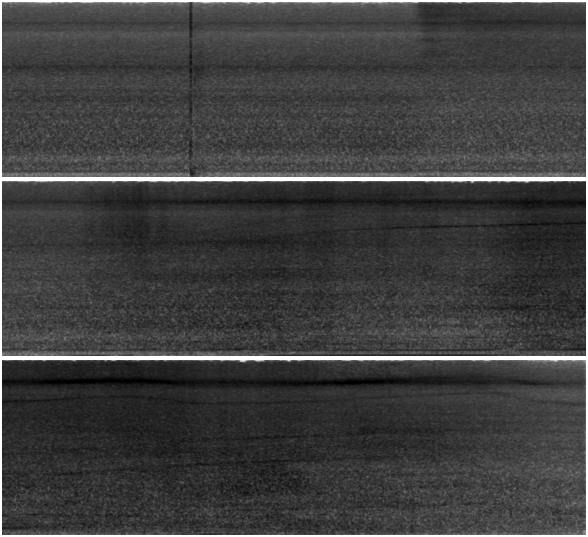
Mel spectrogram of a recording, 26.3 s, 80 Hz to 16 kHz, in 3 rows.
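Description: DB Class 648 (Alstom Coradia LINT) diesel multiple unit pulling out. The diesel engines run steadily at first, then rev up about ten seconds in, with a rising whine as the train gets under way. There is one sharp click about three seconds in.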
